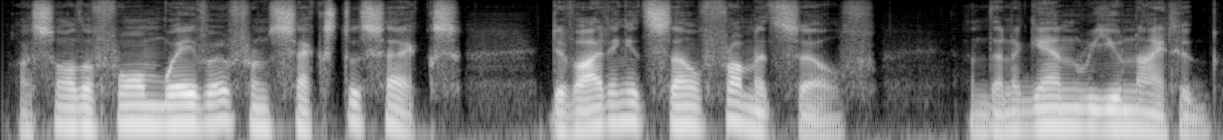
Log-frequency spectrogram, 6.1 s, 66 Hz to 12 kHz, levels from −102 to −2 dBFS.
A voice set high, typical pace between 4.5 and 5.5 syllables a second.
No: low, 100 Hz; 5.0 syllables/s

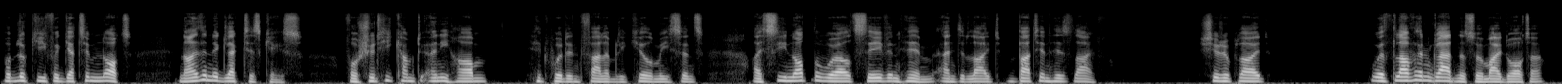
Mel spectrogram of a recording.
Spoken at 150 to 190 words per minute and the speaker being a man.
Yes: average, 175 wpm; male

